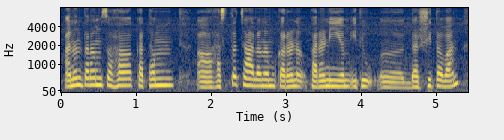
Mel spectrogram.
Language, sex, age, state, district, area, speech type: Sanskrit, female, 45-60, Karnataka, Udupi, urban, spontaneous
